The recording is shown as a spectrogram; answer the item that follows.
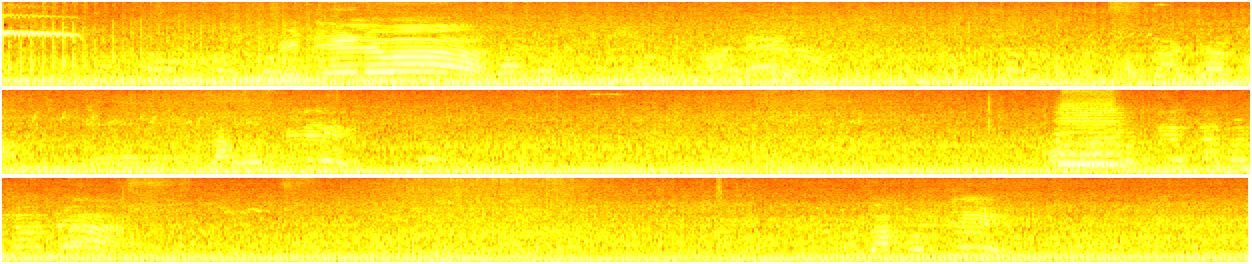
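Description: Congested street traffic: the diesel engine of a large coach bus running steadily close by among motorbikes, with people's voices around. A horn toots right at the start and another short honk sounds past the middle.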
